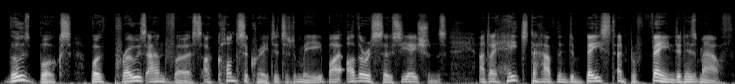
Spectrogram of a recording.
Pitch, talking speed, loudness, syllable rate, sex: 115 Hz, 205 wpm, -20 LUFS, 6.0 syllables/s, male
